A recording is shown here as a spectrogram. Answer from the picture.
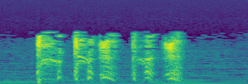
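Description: A burst of loud, harsh coughing, about five rough, throaty hacks in quick succession over roughly a second and a half, then quiet. No one speaks.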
